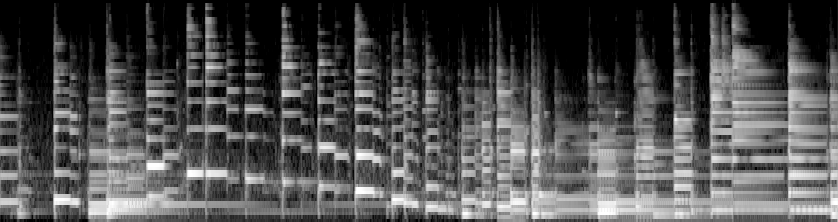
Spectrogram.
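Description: Solo acoustic guitar playing a study built on ligados (hammer-on and pull-off slurs): quick runs of plucked notes over sustained bass notes, growing into a dense flurry of notes near the end.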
